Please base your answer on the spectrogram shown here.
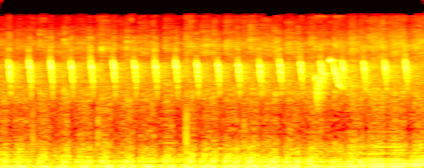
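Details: A plain prinia keeps up its 'klik' clicking song: crisp high ticks roughly three per second, a short slurred note partway through, and a low rumbling hum underneath.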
